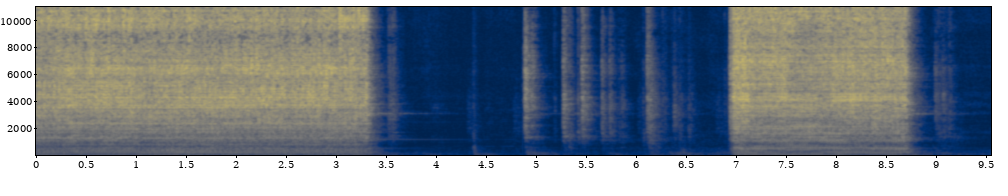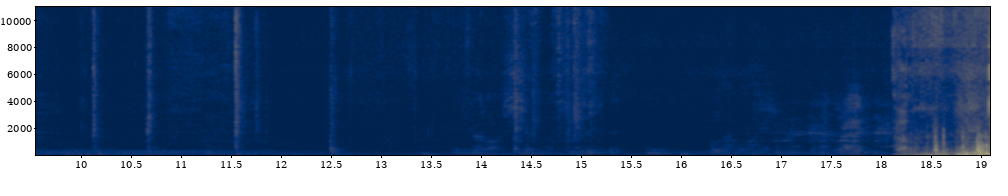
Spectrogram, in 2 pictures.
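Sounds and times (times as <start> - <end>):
handheld power tool running: 0.0 - 3.5, 7.0 - 8.9.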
